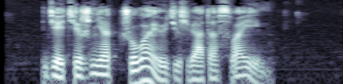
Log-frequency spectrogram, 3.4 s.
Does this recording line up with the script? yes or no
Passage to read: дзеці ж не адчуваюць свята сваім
yes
